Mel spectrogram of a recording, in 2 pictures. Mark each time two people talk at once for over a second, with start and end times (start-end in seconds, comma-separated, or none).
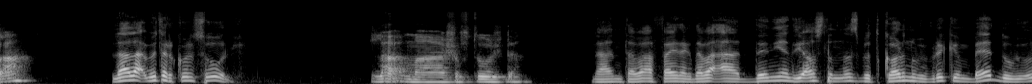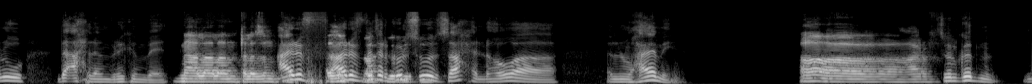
13.1-14.7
